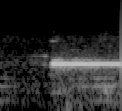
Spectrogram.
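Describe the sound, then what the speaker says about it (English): A phone alarm goes off, a steady, loud electronic tone that starts abruptly and holds unbroken for about a second after a brief quiet lead-in, with no talk over it. "sorry, my alarm went off."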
